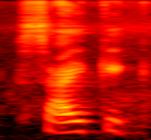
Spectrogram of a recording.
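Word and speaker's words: psychic: साइकिक. साइकिक में P letter silent है.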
